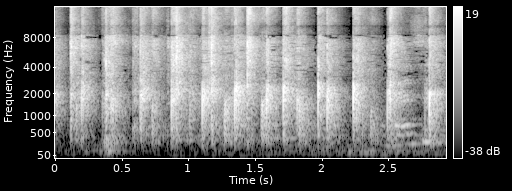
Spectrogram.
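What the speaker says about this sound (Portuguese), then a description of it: "Aplauda o Senhor." A church congregation claps in praise during a worship service, a steady rhythmic beat of many hands, close and lively for a few seconds.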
